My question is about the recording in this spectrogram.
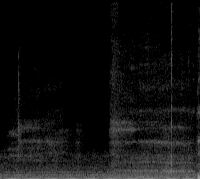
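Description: A low mechanical hum that pulses steadily about twice a second, with a couple of faint clicks.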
